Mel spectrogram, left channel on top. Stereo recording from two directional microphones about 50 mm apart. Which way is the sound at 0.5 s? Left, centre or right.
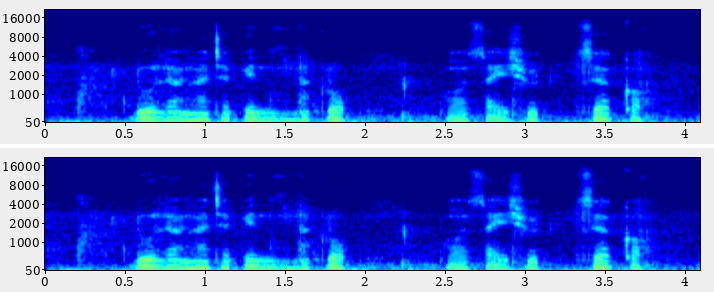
Left.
